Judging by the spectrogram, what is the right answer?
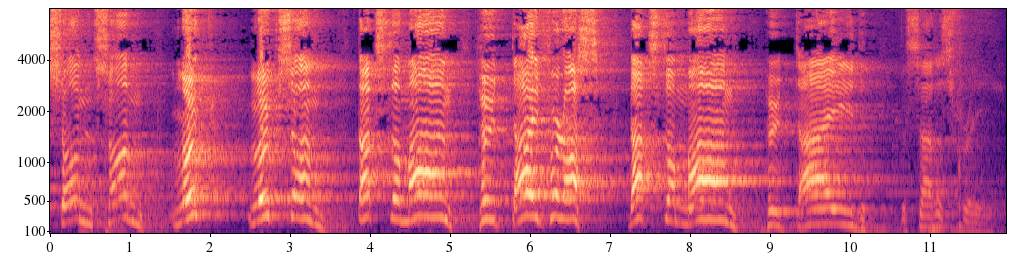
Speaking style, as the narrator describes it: the black man sobbing, with tears running down his cheeks, he said

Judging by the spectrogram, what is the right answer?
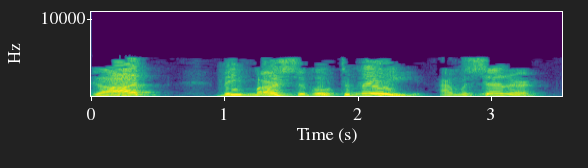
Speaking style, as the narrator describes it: the publican cried

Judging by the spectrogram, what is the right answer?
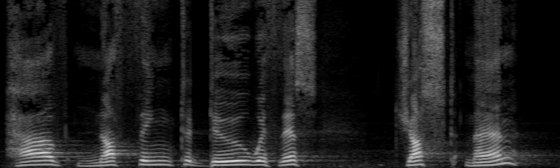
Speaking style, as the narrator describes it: his wife said to him solemnly, seriously

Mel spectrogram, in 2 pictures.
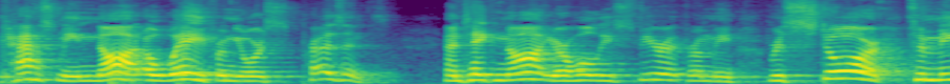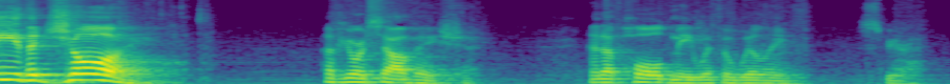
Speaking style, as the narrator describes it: David pleads

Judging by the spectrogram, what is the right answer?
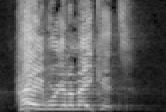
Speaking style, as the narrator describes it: the disciples were hollering out

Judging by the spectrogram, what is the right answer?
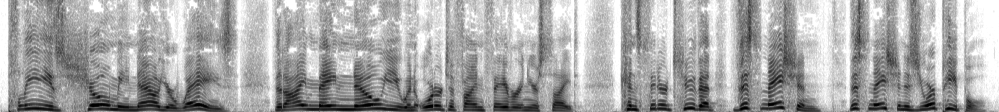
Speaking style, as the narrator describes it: this is the pleading

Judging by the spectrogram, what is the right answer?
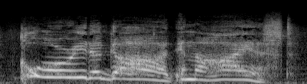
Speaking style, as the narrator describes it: sang or shouted

